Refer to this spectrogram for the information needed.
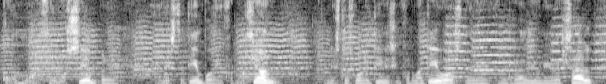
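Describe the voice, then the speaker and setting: A man with an accent from Spain presenting a news bulletin like a 1930s radio newscast, halting and repeating phrases for emphasis. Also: low-pitched, expressive, over music.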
